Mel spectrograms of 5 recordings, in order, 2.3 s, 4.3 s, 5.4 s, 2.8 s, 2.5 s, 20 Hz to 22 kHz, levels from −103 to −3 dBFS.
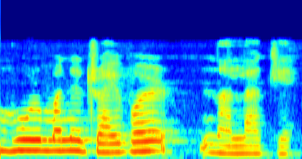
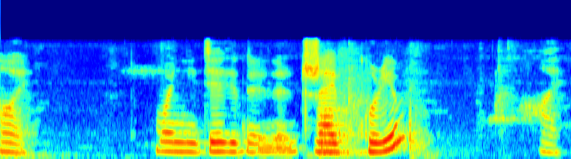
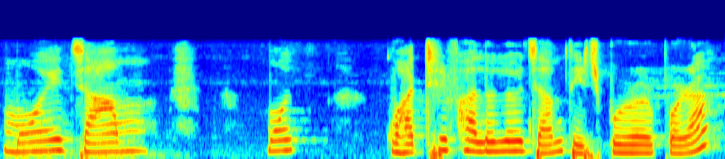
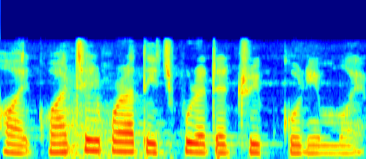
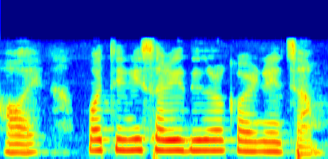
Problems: none marked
